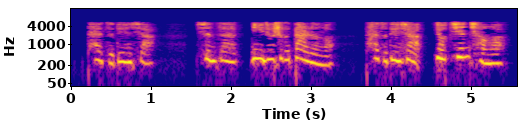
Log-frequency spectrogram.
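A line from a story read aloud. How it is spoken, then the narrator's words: Soft coaxing. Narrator (Chinese): 成儿小声哄他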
